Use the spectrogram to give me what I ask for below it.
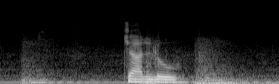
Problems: none marked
